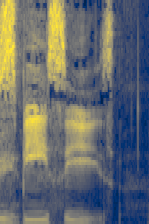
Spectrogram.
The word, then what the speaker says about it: species: Species. Why can't I say it right? – I don't know. You sound like me, though. – Species. I got it. Yeah, there's no H in there.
